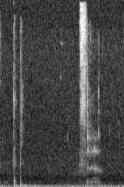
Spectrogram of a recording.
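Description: Near silence: room tone with two faint clicks close together shortly after the start.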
